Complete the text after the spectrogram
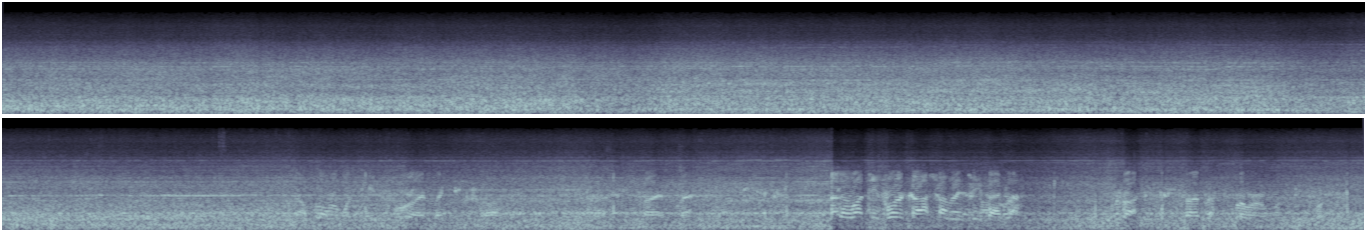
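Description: Jet engines of a large aircraft roar loudly and steadily nearby.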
